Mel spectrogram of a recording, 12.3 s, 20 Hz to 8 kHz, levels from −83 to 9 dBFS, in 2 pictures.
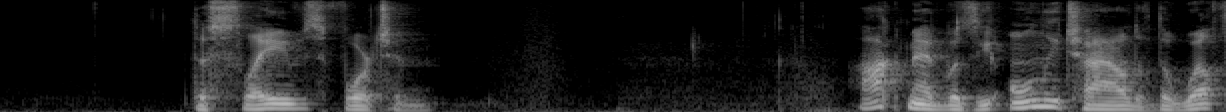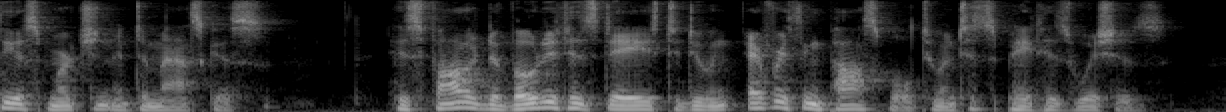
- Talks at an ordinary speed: No, slow, 130 wpm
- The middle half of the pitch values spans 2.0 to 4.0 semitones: No, average, 4.8 semitones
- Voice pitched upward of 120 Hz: No, low, 105 Hz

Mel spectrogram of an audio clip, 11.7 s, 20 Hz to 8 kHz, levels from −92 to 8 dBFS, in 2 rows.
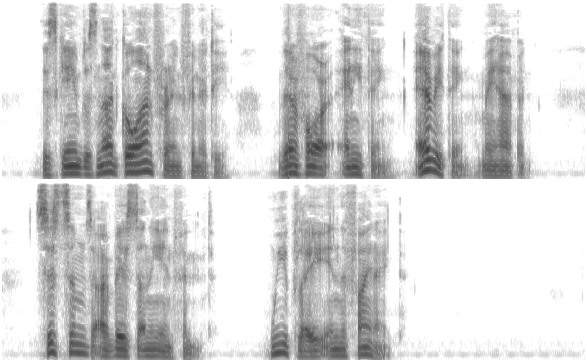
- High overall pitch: No, low, 110 Hz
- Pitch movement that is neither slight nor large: No, wide, 6.2 semitones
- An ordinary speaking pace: No, slow, 125 wpm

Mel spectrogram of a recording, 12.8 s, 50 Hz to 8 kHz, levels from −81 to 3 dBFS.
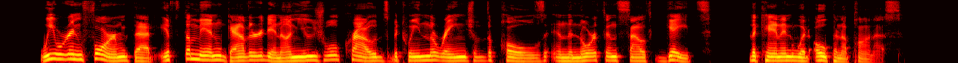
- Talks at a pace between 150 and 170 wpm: No, slow, 135 wpm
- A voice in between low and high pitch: No, low, 130 Hz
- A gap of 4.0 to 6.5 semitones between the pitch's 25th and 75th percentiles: No, average, 3.3 semitones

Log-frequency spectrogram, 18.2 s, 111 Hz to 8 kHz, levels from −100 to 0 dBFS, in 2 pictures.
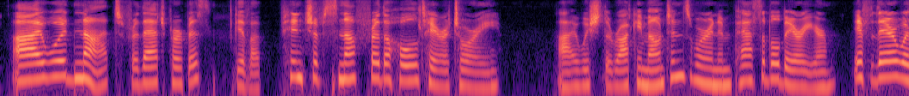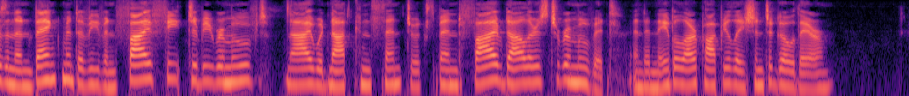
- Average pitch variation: Yes, average, 4.3 semitones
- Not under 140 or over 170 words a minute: No, average, 180 wpm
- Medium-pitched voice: No, high, 195 Hz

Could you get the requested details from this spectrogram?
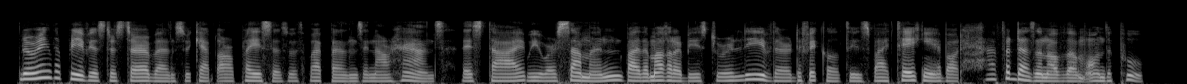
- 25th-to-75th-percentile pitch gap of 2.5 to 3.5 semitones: Yes, average, 2.9 semitones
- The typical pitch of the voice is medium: Yes, medium, 165 Hz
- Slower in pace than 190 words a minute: Yes, average, 180 wpm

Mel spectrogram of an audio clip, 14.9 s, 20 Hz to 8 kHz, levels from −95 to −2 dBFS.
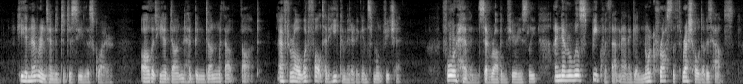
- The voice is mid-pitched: No, low, 115 Hz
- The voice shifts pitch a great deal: Yes, wide, 6.0 semitones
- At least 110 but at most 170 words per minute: No, average, 190 wpm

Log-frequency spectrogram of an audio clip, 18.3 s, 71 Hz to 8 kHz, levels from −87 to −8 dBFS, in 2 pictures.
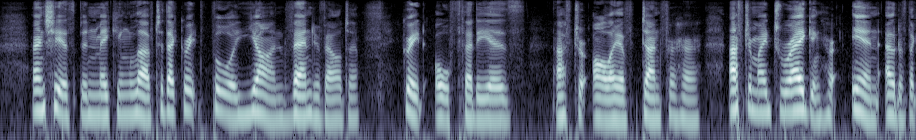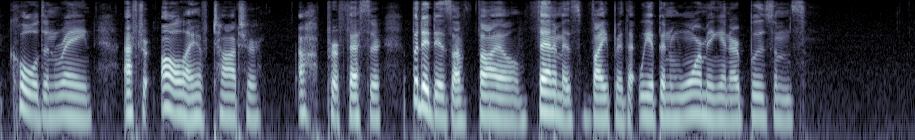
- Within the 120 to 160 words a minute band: No, average, 195 wpm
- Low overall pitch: No, medium, 155 Hz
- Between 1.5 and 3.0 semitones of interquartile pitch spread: Yes, narrow, 2.6 semitones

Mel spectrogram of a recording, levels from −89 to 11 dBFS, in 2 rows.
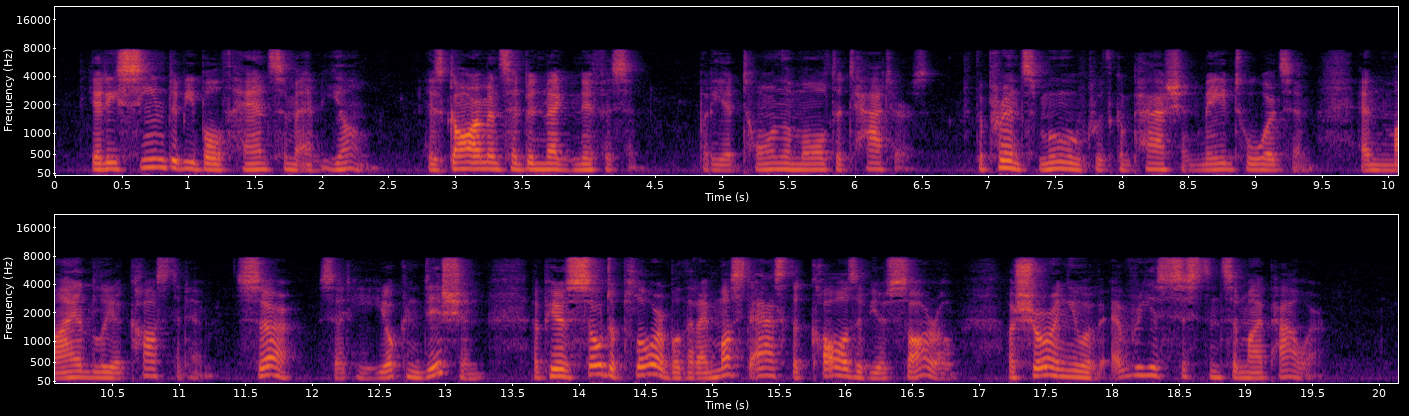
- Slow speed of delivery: No, average, 175 wpm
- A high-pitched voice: No, medium, 140 Hz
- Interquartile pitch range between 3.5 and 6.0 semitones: Yes, average, 3.8 semitones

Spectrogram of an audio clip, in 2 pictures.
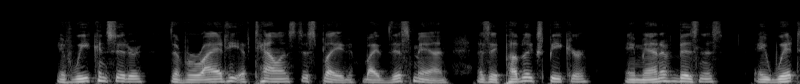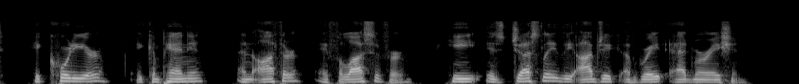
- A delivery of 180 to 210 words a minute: No, average, 140 wpm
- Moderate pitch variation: Yes, average, 3.6 semitones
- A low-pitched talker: Yes, low, 125 Hz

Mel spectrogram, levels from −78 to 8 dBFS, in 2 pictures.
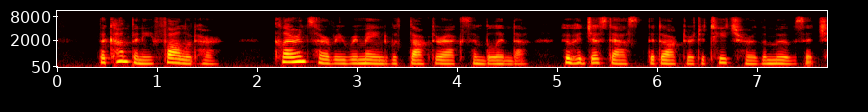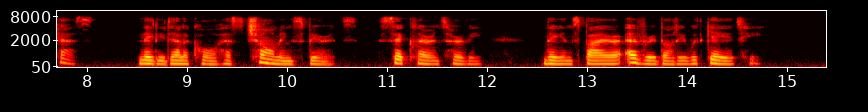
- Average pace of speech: Yes, average, 150 wpm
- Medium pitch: Yes, medium, 165 Hz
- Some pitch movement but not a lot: No, narrow, 2.1 semitones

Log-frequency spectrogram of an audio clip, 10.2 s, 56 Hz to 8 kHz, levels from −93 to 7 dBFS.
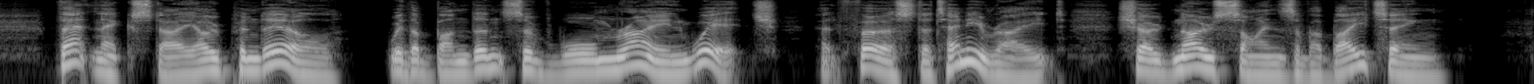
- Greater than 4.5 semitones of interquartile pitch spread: Yes, average, 5.3 semitones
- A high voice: No, low, 110 Hz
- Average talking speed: No, slow, 125 wpm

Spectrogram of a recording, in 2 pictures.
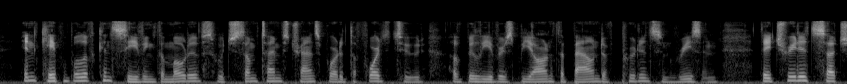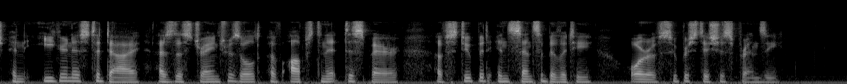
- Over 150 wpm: No, average, 145 wpm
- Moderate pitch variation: Yes, average, 3.8 semitones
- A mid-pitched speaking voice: No, low, 125 Hz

